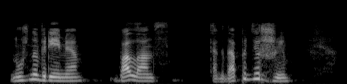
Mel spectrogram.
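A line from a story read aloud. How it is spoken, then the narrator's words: Snorting. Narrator (Russian): Фыркнул Вик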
